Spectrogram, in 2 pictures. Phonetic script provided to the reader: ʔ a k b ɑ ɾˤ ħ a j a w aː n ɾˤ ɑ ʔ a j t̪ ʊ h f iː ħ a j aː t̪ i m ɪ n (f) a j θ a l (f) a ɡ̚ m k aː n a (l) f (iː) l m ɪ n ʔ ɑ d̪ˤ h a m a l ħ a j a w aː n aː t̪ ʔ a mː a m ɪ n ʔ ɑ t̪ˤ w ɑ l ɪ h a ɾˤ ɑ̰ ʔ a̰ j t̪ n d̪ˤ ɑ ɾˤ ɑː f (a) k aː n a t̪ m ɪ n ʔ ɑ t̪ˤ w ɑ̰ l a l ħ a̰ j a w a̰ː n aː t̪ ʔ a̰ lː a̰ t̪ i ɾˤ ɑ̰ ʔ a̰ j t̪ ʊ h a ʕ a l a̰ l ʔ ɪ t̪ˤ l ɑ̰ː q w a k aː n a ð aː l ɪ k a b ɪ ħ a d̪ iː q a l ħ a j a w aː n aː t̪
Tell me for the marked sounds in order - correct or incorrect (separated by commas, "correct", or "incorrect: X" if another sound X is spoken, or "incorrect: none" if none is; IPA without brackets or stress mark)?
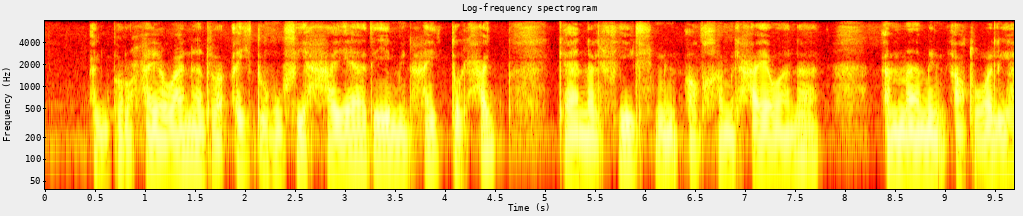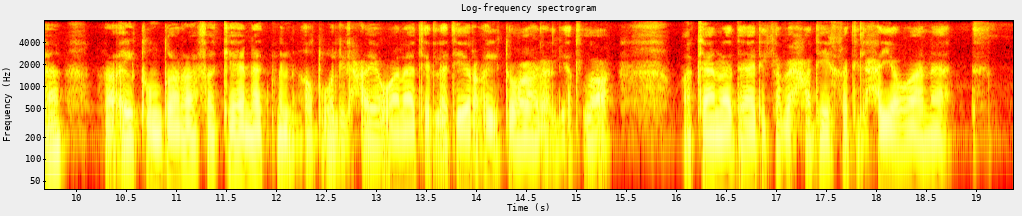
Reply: incorrect: ħ, incorrect: ħ, correct, correct, correct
